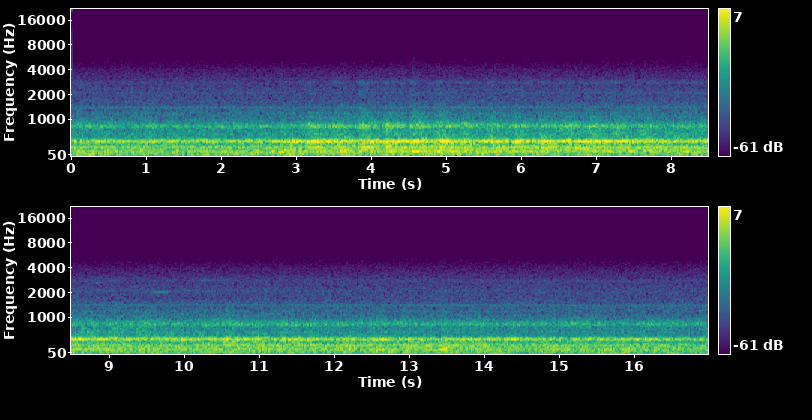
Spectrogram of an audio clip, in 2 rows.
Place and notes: Railway Metal Bridge over the river Weser, Thünder, Lower Saxony, Germany - PASSING BY TRANSPORT TRAIN (Recorded Through The Metallic Construction)
The passing by train was recorded through the metallic construction beside the railroad. The microphone was attached through the magnetic contact, which was connected on the metallic construction 5-6m away from the railroad.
